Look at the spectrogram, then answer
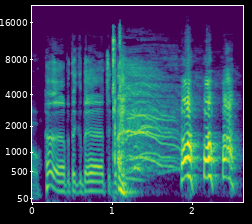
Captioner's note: Popeye stuttering; laughter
